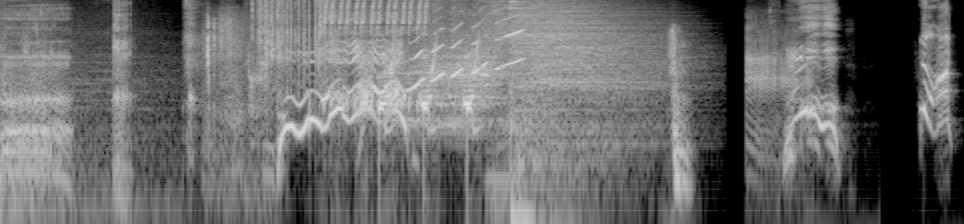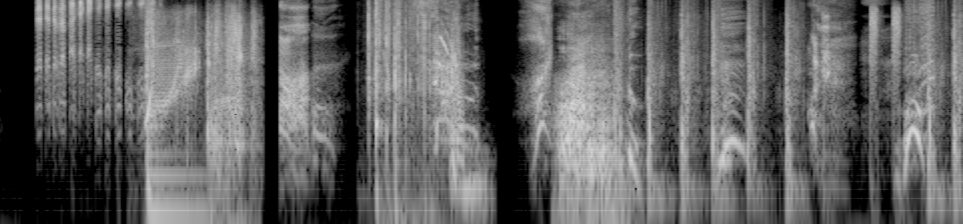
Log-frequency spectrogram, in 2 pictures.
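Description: Cartoon creatures babble and chatter in squeaky voices.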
